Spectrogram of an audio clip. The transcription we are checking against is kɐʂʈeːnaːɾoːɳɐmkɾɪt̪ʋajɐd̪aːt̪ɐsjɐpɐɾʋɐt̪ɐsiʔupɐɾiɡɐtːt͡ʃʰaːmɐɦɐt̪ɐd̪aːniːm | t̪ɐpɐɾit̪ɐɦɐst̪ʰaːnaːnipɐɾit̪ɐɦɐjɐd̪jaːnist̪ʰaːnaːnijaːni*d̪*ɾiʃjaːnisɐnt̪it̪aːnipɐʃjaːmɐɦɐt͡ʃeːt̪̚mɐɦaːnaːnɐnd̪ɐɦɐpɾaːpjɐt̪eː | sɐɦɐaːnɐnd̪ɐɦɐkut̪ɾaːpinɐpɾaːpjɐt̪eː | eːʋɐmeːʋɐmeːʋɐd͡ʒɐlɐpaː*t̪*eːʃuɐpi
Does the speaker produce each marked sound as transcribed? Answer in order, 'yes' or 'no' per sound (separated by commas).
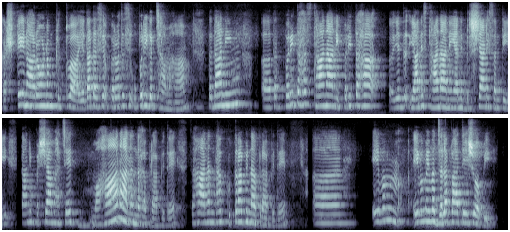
yes, yes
